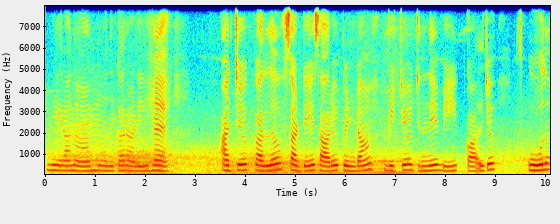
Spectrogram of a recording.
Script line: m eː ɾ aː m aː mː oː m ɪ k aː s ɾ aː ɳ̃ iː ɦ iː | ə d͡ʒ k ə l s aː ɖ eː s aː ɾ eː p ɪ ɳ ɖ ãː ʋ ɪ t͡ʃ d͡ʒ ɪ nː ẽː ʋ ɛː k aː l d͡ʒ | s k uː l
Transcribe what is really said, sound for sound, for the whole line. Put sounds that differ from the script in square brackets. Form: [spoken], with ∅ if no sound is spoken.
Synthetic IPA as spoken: m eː ɾ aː [n] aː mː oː [n] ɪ k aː [∅] ɾ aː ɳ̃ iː ɦ [ɛː] | ə d͡ʒ k ə l s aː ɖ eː s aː ɾ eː p ɪ ɳ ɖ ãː ʋ ɪ t͡ʃ d͡ʒ ɪ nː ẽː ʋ [iː] k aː l d͡ʒ | s k uː l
